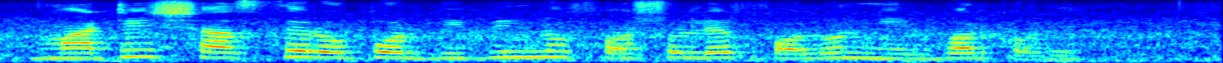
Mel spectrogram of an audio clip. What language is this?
Bangla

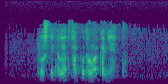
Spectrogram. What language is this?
Catalan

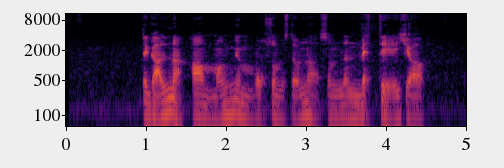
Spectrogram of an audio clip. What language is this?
Norwegian Nynorsk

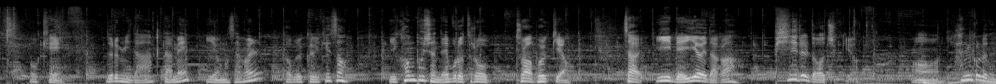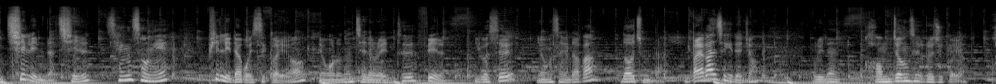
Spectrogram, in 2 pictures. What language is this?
Korean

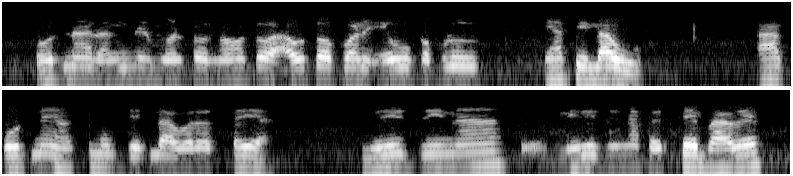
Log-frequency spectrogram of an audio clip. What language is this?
Gujarati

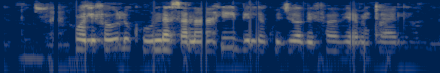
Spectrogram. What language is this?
Swahili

